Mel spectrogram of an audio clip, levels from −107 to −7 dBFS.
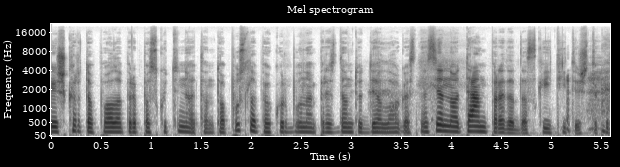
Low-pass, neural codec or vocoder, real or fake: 19.8 kHz; none; real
